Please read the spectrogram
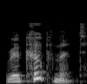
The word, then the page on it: recoupment: British English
